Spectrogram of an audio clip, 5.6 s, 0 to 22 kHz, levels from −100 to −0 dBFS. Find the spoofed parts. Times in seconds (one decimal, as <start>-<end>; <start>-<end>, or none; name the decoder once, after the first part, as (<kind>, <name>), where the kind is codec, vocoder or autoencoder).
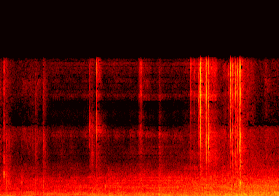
1.0-4.4 (codec, SNAC)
